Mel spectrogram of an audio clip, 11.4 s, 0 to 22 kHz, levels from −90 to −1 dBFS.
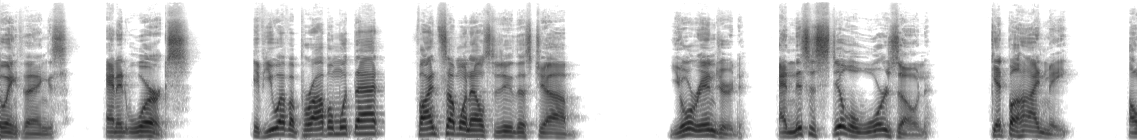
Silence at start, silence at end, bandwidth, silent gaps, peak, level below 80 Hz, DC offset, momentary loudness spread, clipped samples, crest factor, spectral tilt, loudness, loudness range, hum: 0 s; 0 s; 19 kHz; 2.07-2.36 s, 3.84-3.99 s, 6.05-6.54 s, 9.42-9.48 s, 9.59-9.84 s, 10.81-11.07 s; -4 dBFS; -64 dBFS; under 0.1%; 13 LU; under 0.1%; 16 dB; -3.5 dB/octave; -18 LUFS; 3 LU; none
